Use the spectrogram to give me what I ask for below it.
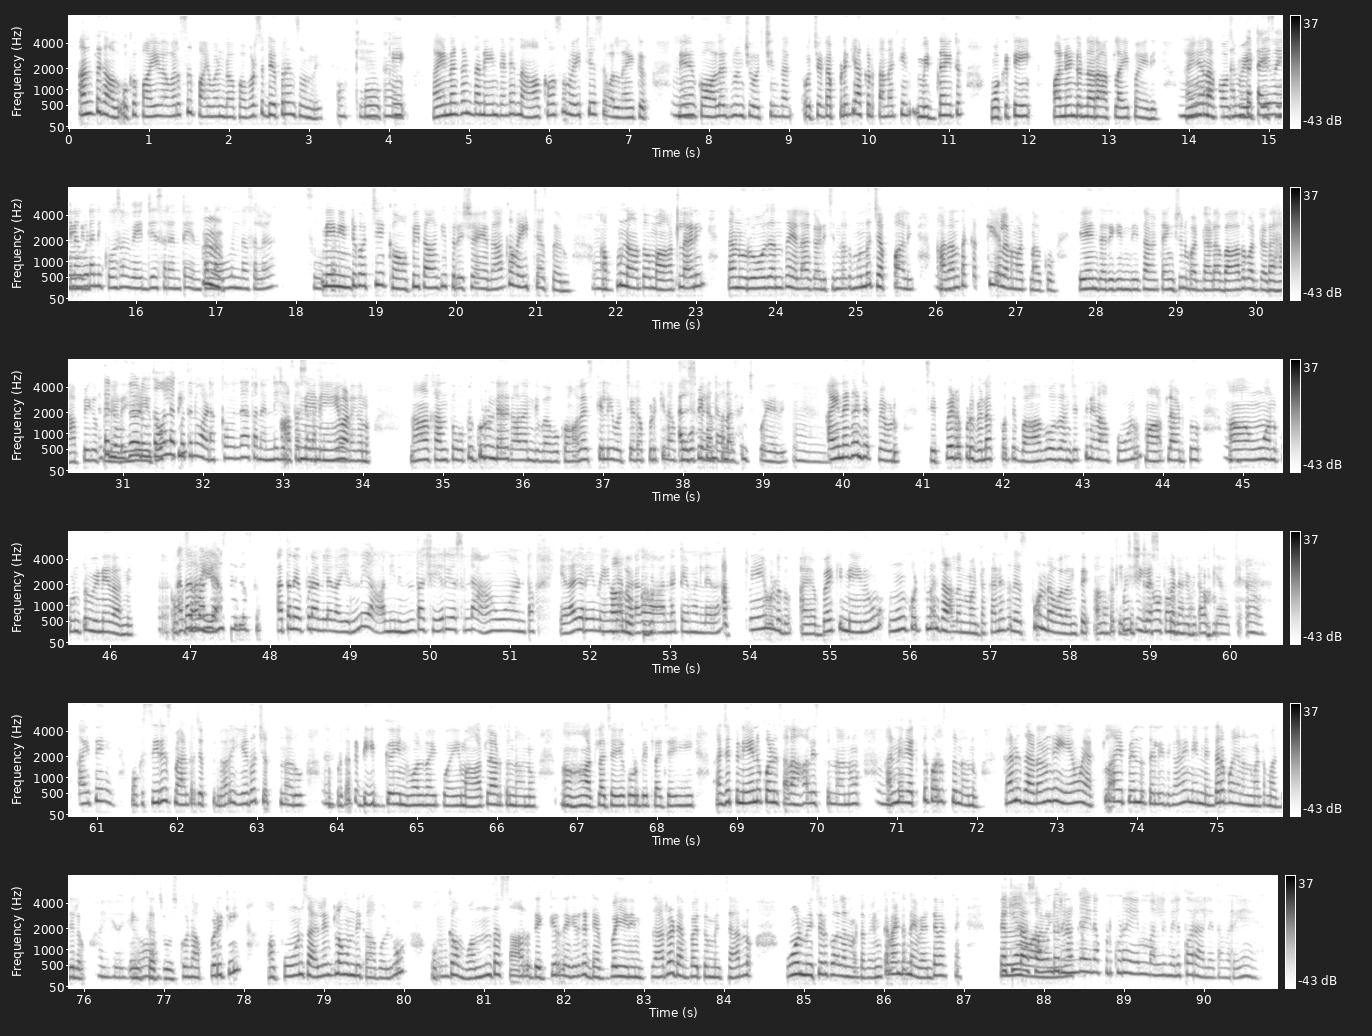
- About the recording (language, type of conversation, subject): Telugu, podcast, ఫోన్‌లో మాట్లాడేటప్పుడు నిజంగా శ్రద్ధగా ఎలా వినాలి?
- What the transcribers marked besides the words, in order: in English: "ఫైవ్ అవర్స్ ఫైవ్ అండ్ హఫ్ అవర్స్"; in English: "వెయిట్"; tapping; in English: "వెయిట్"; in English: "వెయిట్"; other background noise; in English: "సూపర్"; in English: "కాఫీ"; in English: "వెయిట్"; in English: "టెన్షన్"; in English: "హ్యాపీగా"; in English: "సీరియస్‌గా"; in English: "షేర్"; giggle; giggle; in English: "జస్ట్"; in English: "సీరియస్ మ్యాటర్"; in English: "డీప్‌గా"; in English: "సడెన్‌గా"; in English: "సైలెంట్‌లో"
